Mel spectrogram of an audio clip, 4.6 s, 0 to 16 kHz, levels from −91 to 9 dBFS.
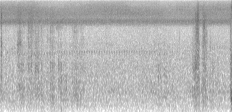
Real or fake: fake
